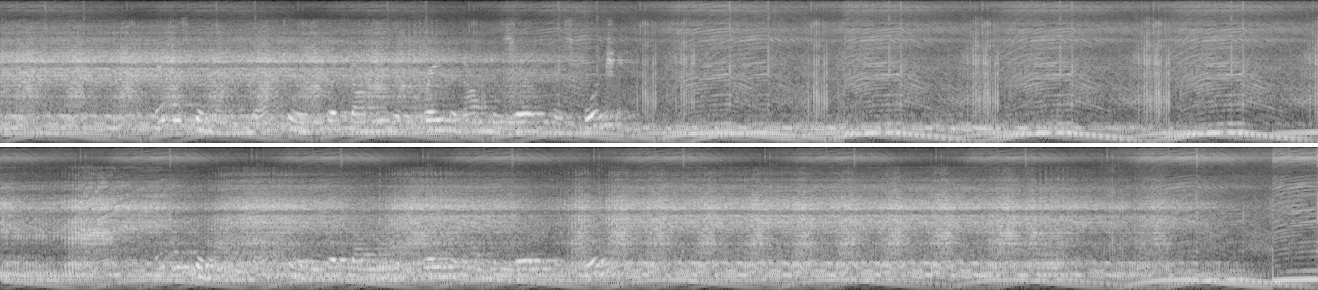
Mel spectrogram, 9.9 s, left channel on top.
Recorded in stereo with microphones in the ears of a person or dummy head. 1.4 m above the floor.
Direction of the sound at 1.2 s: 85° left.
